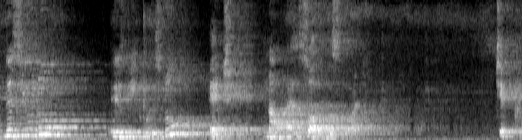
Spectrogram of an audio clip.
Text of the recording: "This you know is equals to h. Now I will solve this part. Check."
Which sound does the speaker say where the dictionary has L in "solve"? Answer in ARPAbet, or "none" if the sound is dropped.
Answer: none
